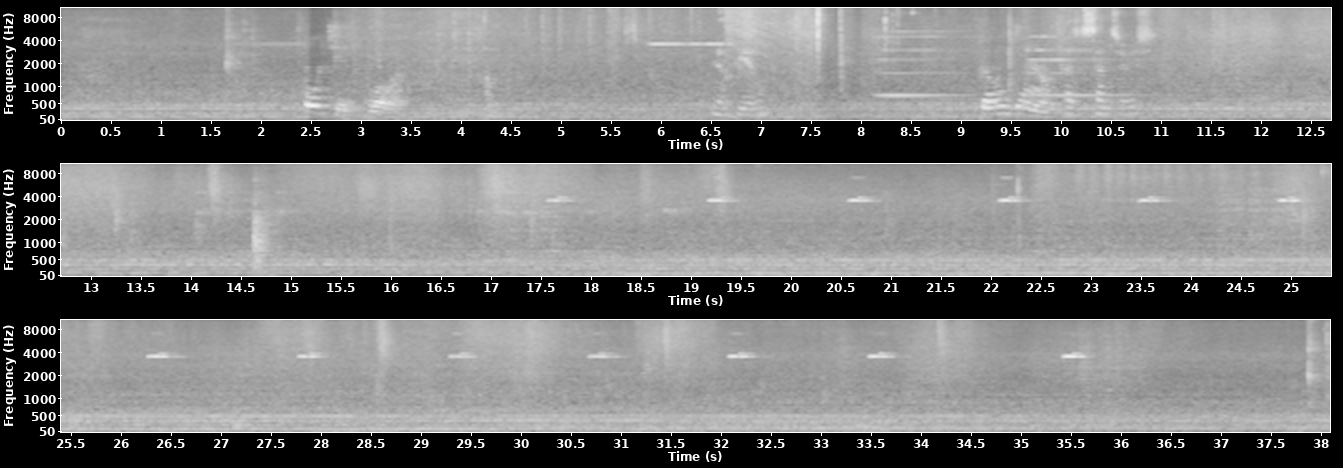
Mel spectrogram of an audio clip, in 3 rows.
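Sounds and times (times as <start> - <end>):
elevator hum and rush: 0.0 - 38.0
short high beep: 8.1 - 10.9.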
